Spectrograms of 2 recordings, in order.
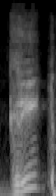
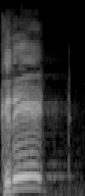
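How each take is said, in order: First: The vowel sounds like 'ee'. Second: The vowel sounds like 'ay'. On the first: The speaker calls it wrong. "इसको ग्रीट मत पढ़िएगा" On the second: The speaker calls it right.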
